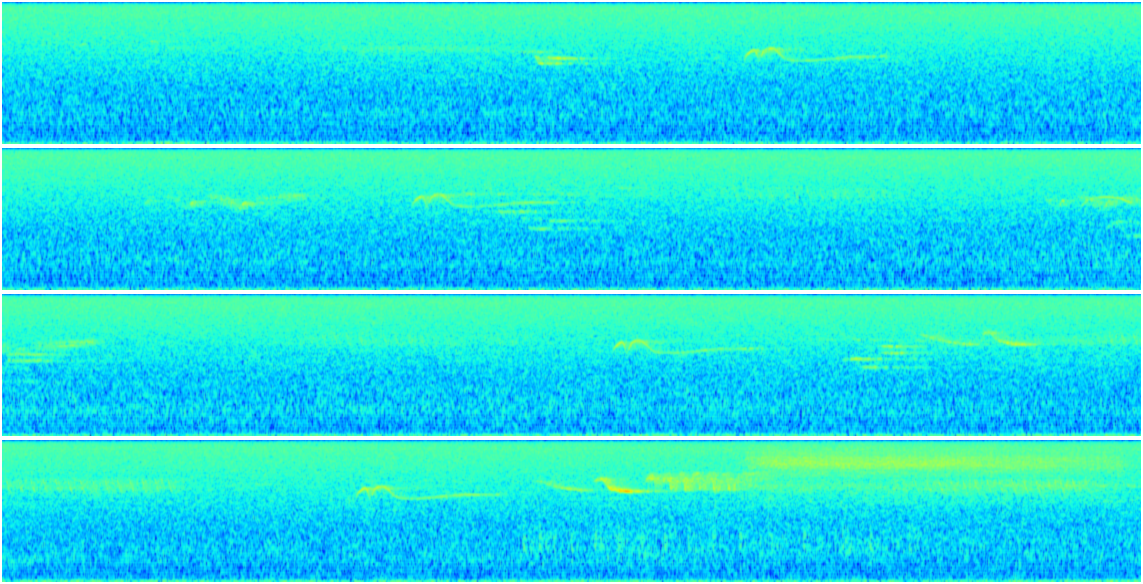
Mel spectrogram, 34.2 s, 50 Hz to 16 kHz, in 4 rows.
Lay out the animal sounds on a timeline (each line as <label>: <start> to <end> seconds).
Dark-eyed Junco (Junco hyemalis): 2.3 to 3.9 seconds
Wood Thrush (Hylocichla mustelina): 3.7 to 4.6 seconds
Eastern Wood-Pewee (Contopus virens): 5.4 to 6.9 seconds
Black-throated Blue Warbler (Setophaga caerulescens): 9.3 to 11.1 seconds
Eastern Wood-Pewee (Contopus virens): 11.4 to 12.8 seconds
Wood Thrush (Hylocichla mustelina): 12.2 to 13.3 seconds
Dark-eyed Junco (Junco hyemalis): 13.4 to 15.3 seconds
Black-throated Blue Warbler (Setophaga caerulescens): 16.3 to 17.9 seconds
Wood Thrush (Hylocichla mustelina): 16.7 to 17.6 seconds
Dark-eyed Junco (Junco hyemalis): 19.1 to 20.5 seconds
Eastern Wood-Pewee (Contopus virens): 21.5 to 23.0 seconds
Wood Thrush (Hylocichla mustelina): 23.2 to 24.1 seconds
Black-throated Blue Warbler (Setophaga caerulescens): 23.9 to 25.0 seconds
Dark-eyed Junco (Junco hyemalis): 25.0 to 27.1 seconds
Eastern Wood-Pewee (Contopus virens): 28.2 to 29.5 seconds
Yellow-bellied Sapsucker (Sphyrapicus varius): 29.4 to 32.3 seconds
Black-throated Blue Warbler (Setophaga caerulescens): 29.4 to 31.5 seconds
Red Squirrel (Tamiasciurus hudsonicus): 31.3 to 34.2 seconds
